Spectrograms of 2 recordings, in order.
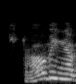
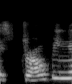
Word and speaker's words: Straubinger: happy to have straubinger with me do you pronounce it right oh your pronunciation was great that was a german pronunciation we said don't say strobing or we say strawberry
